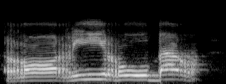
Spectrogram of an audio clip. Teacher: ro yaitu makhrajnya di thful lisan di ujung lidah · seakan-akan ro itu berada di punggung lidah jadi ke atas dikit gitu tuh dari ujung mundur sedikit tapi yang atasnya di punggungnya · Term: inhiraf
